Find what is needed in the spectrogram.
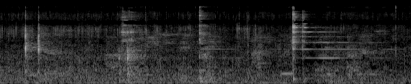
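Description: A metal spoon stirring chopped bell peppers into thick curry paste in an aluminium pan, knocking and scraping against the pan about five times. The loudest knock comes about three seconds in and rings briefly.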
